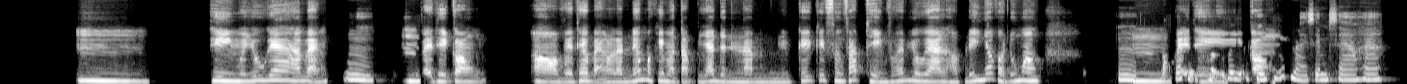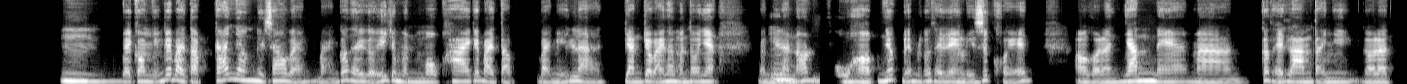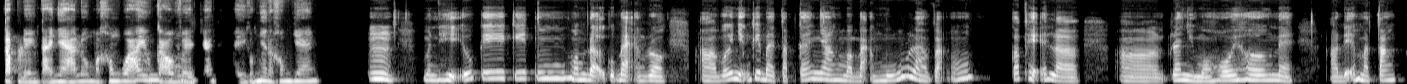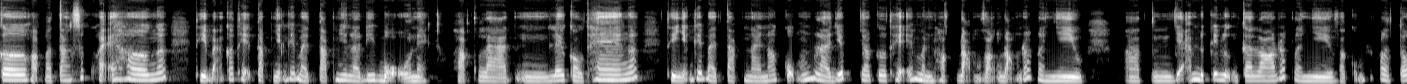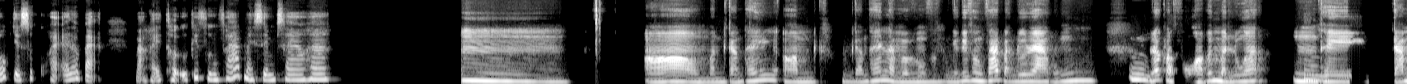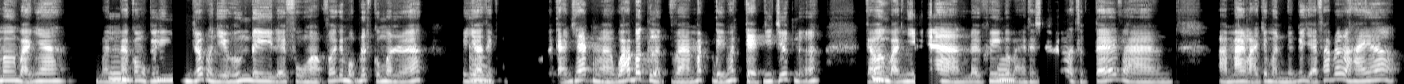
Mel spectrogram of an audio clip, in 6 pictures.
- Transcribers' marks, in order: other background noise; tapping
- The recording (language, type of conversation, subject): Vietnamese, advice, Làm sao để sắp xếp thời gian tập luyện khi bận công việc và gia đình?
